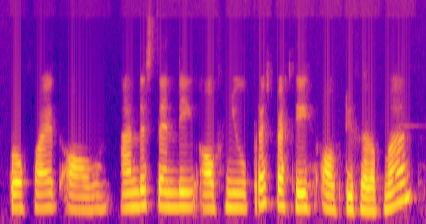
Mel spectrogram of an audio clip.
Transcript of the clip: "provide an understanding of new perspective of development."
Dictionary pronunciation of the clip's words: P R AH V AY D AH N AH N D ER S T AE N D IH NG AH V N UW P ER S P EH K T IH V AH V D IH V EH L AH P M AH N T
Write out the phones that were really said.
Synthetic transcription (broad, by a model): P R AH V AY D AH L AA N D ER S T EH N D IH NG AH F N UW P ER S P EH K T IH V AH F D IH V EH L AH P M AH N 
